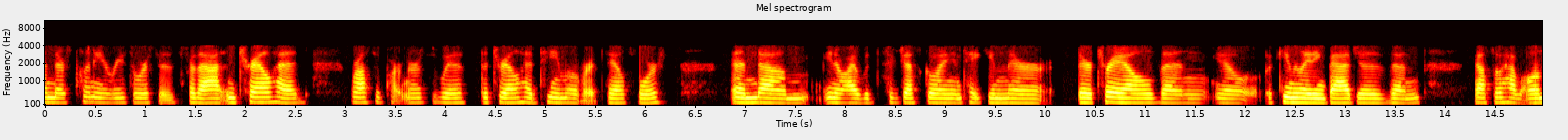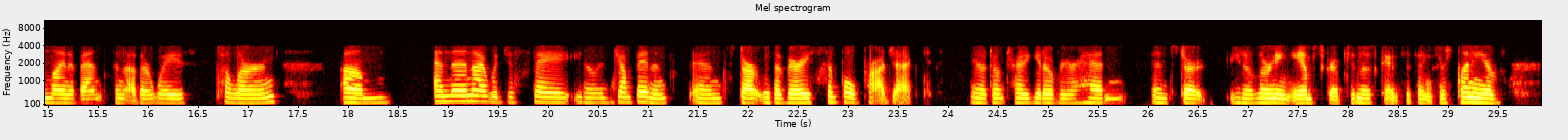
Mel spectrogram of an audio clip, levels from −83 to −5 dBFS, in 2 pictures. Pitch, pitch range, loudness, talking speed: 170 Hz, 165-180 Hz, -21 LUFS, 185 wpm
